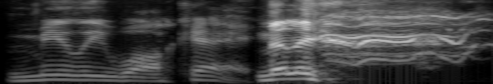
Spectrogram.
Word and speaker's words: Milwaukee: they are a good team Pacers bucks diesel Milwaukee is a one of the Half Point favorite I'll tell you this it's pronounced milwa which in Al gonin I like that better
